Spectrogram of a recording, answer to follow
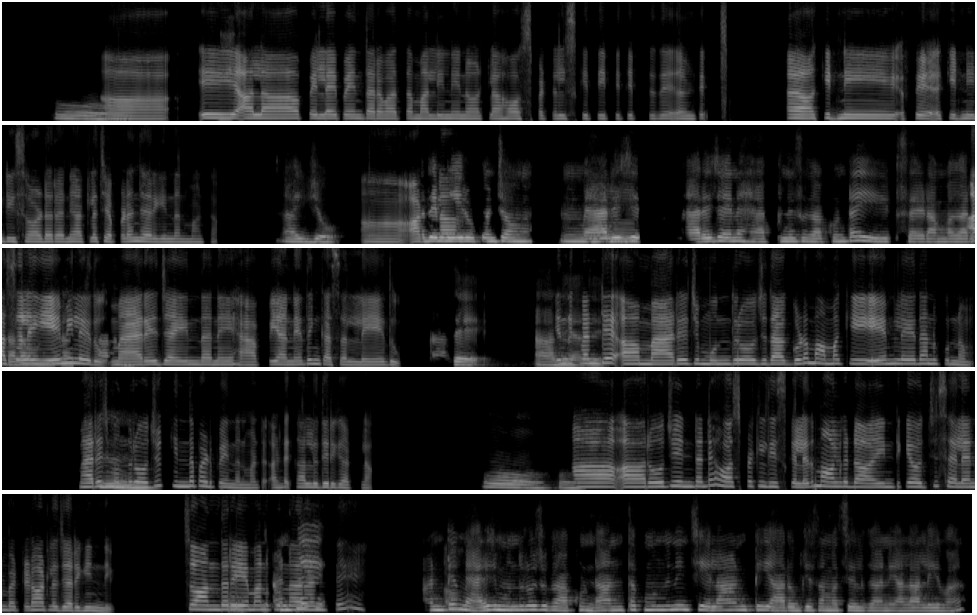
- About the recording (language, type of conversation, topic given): Telugu, podcast, మీ జీవితంలో ఎదురైన ఒక ముఖ్యమైన విఫలత గురించి చెబుతారా?
- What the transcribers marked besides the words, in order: other background noise; in English: "హాస్పిటల్స్‌కి"; lip smack; in English: "కిడ్నీ"; in English: "కిడ్నీ డిసార్డర్"; in English: "హ్యాపీనెస్"; in English: "సైడ్"; in English: "హ్యాపీ"; in English: "మ్యారేజ్"; in English: "మ్యారేజ్"; in English: "సెలైన్"; in English: "సో"; in English: "మ్యారేజ్"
